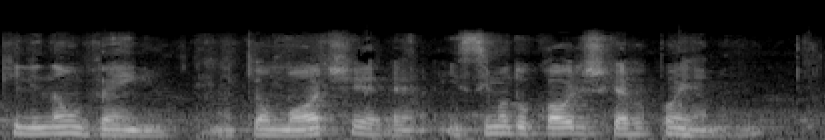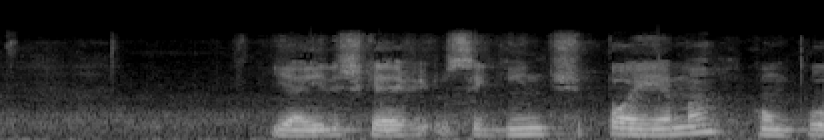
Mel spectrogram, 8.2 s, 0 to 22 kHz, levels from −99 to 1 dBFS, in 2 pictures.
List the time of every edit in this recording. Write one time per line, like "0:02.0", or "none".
none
